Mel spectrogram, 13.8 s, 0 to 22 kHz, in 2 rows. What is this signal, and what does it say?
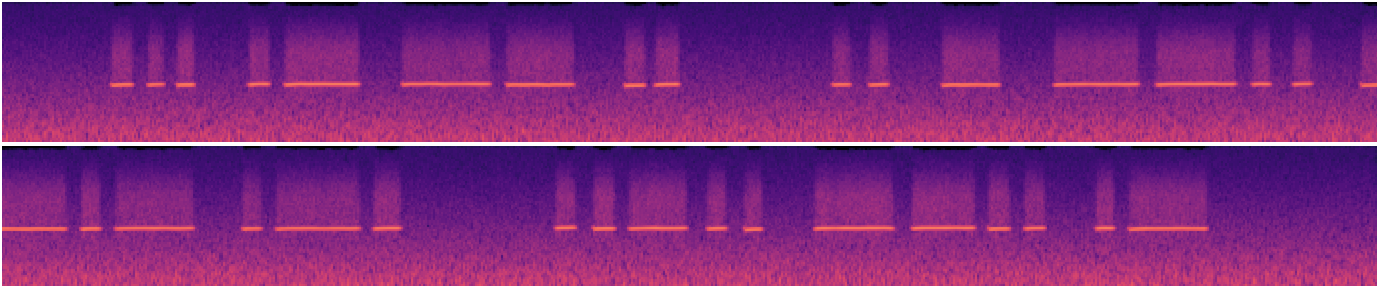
Morse code (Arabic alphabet), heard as a whistle, hand-sent with a straight key, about 13 wpm. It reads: سامي يتذكر هذا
